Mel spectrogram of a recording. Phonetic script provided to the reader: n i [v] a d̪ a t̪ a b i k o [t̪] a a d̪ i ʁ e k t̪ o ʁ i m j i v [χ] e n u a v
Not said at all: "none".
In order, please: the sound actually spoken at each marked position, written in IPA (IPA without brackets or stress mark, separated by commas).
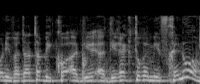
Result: v, none, χ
